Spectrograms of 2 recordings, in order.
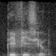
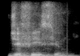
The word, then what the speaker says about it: difícil: In this word, you can hear the Brazilian G sound at the beginning, while in the European word it's D. You can also hear the Brazilian L as it's pronounced at the end of a word or syllable, like w.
